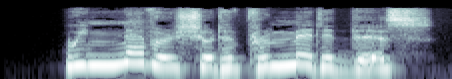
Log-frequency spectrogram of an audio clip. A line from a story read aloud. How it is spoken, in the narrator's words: his mother moaned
